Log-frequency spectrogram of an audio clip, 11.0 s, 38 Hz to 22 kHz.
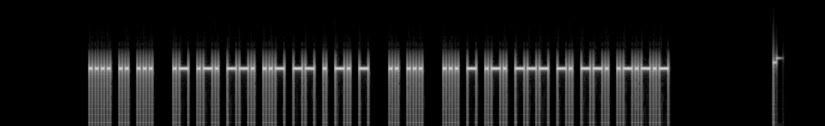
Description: Morse code, heard as a keyed tone, about 28 wpm, 700 Hz. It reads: HIS ARGUMENT IS STRONG.
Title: Sentences from Top 1400 Words 30wpm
